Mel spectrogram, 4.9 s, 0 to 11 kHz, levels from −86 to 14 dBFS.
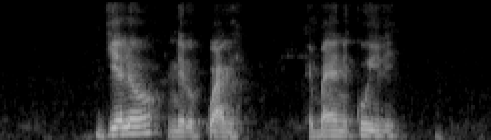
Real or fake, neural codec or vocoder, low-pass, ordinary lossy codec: fake; vocoder, 22.05 kHz, 80 mel bands, WaveNeXt; 9.9 kHz; Opus, 32 kbps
